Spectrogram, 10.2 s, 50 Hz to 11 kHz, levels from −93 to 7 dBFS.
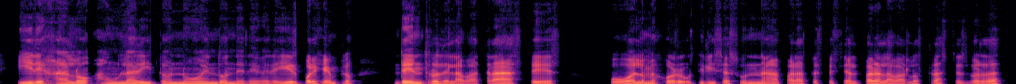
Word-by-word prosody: y 110 0 +3
dejarlo 105 +4 +2
a 100 - -10
un 105 +2 0
ladito, 115 0 +1
¿no?, 100 0 +1
en 105 0 +1
donde 95 -2 -1
debe 95 +1 -7
de 95 - -6
ir. 130 +5 +1
Por - - +4
ejemplo, 110 -2 -2 0.4
dentro 105 +1 +5
del 95 -1 -1
lavatrastes. - - +1 0.5
O 95 +1 +3
a - - +4
lo 95 - +2
mejor - - 0
utilizas - - -5
un 100 0 -3
aparato 105 -1 -2
especial 110 0 -7
para 160 -4 +3
lavar 100 -4 -2
los 100 0 -8
trastes, 165 -11 -7
¿verdad? 150 - -1
105 Hz, 170 wpm, -26 LUFS, 100-110 Hz, 0.5 s, dentro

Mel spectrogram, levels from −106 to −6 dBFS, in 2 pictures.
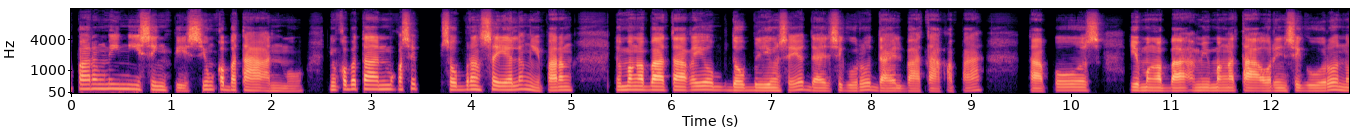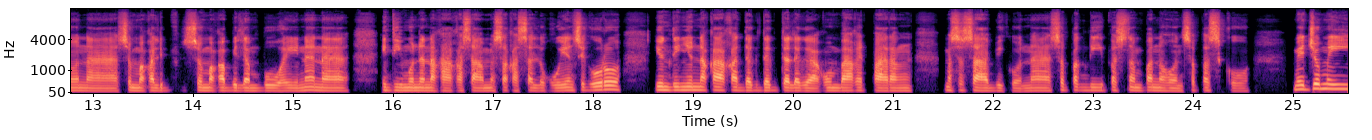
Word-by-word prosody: parang 200 0 -1
may 200 0 -2
missing 175 -5 +3
piece 120 +7 +3
'yong 170 - -6
kabataan 125 -8 +1
mo. 105 -1 -13 0.2
'Yong 160 -1 -7
kabataan 185 -1 +3
mo 180 - -6
kasi 175 +4 +3 0.2
sobrang 165 +2 +1
saya 155 -1 +5
lang 170 0 -3
eh. 120 - -6
Parang 145 +2 +1 0.4
no'ng 150 0 -3
mga 155 -1 +3
bata 150 0 +5
kayo 155 +2 0
doble 130 -1 -3
'yong 125 -3 0
saya 150 +4 +1
dahil 120 -4 -2
siguro 130 +5 0
dahil 115 -4 -2
bata 110 0 -3
ka - - -9
pa. - - -5 0.5
Tapos 130 +4 0 0.3
'yong 135 - +2
mga 125 -1 +1
ba 120 +1 +4 0.2
'yong 130 0 -5
mga 125 0 0
tao 120 -1 +2
rin 120 0 -4
siguro 120 +5 -1
'no 125 -2 -3
na 110 -2 -3
sumakalib 120 -1 0 0.2
sumakabilang-buhay 120 -1 0
na 140 - 0
na 125 -1 +1 0.5
hindi 130 -1 -2
mo 130 - -1
na 125 - +1
nakakasama 120 -1 -1
sa - - +3
kasalukuyan. 120 +1 -1
Siguro 150 +5 +2 0.3
'yon 150 -1 +1
din 145 0 0
'yong 145 - -3
nakakadagdag 130 -2 0
talaga 120 -3 +1
kung 125 0 -6
bakit 125 0 -1
parang 120 -1 0 0.3
masasabi 120 -1 +3
ko 110 -1 -9
na 120 +1 -4
sa 125 - +2
paglipas 130 -2 -2
ng 130 -3 -4
panahon 120 -3 -4
sa 120 +3 +3
Pasko, 115 -3 -1 0.4
medyo 180 +3 +4
may 200 -1 +2
125 Hz, 165 wpm, -25 LUFS, 120-150 Hz, 0.5 s, saya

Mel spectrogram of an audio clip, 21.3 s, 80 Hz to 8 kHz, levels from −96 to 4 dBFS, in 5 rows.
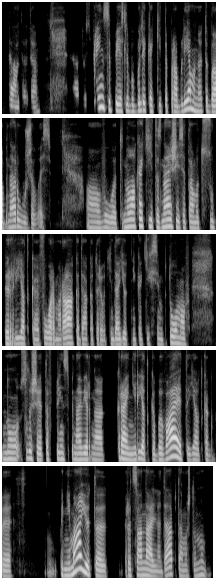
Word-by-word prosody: да, 155 - -4 0.2
да, 135 - -21
да. 135 - -11 0.7
То 150 - -17
есть - - -26
в - - -63
принципе, 240 -8 +3
если 170 +1 -1
бы 160 0 -6
были 180 +4 -1
какие-то 165 -2 -6
проблемы, 180 +8 +2
ну, 160 - -3
это 160 +1 -5
бы 150 0 +3
обнаружилось. 150 -5 -3 0.7
O, 150 -1 -4
вот. 145 -3 -4
Ну 170 +3 +1
а 185 - +5
какие-то, 185 -3 0
знаешь, 175 +3 +3
если 155 -1 -1
там 150 -1 -2
вот 145 -2 -6
если - - -2
супер 155 -2 -2
редкая 145 -3 -3
форма 140 -2 -1
рака, 155 +1 +4
да, 140 -1 -5
которая 135 -1 -9
вот - - -16
не 135 - -4
дает 135 0 -2
никаких 135 +1 -11
симптомов. 145 +1 -2 0.5
Но, 170 0 0
слушай, 185 -4 0
это 165 - -3
в - - -19
принципе, 170 -1 -1
наверно, 155 -2 0 0.3
крайне 160 -5 +4
редко 160 -3 -1
бывает. 175 - +6
И 145 - -5
я 150 0 -3
вот 145 - -10
как 150 -4 -8
бы, 140 -2 -2 0.7
м, 235 +1 -14
понимаю 215 - +6
это 150 -5 0 0.3
рационально, 160 -4 0
да, 175 +7 +1
потому 150 -6 -8
что, 150 +2 -11
ну, 170 0 -7
155 Hz, 165 wpm, -21 LUFS, 145-170 Hz, 0.7 s, бывает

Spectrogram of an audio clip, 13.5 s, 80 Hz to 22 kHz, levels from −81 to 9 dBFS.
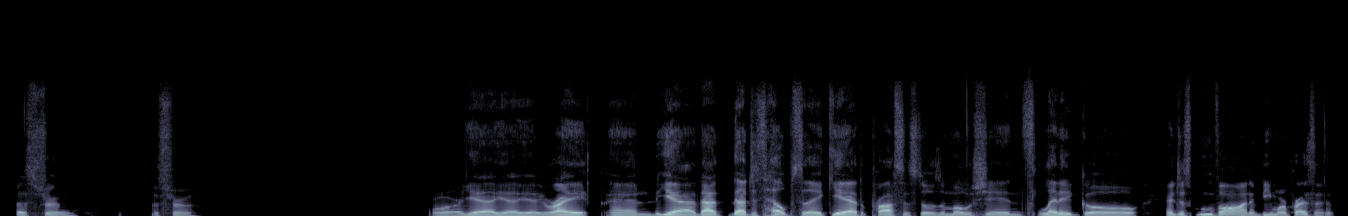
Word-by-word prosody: That's 120 -1 -6
true, 130 -1 -7 0.7
that's 115 +1 -16
true. 125 -1 -10 2.3
Or 110 -1 -6
yeah 115 0 +1
yeah 115 0 0
yeah, 110 0 -1
you're 110 +1 -4
right, 120 -1 +4 0.2
and, 115 -2 -4
yeah 120 -1 +4
that 125 -1 +5
that 135 -2 +6
just 140 -3 -9
helps, 130 -1 0
like, 115 -3 0
yeah 125 -3 +6
to - - -12
process 120 0 0
those 115 -1 -4
emotions, 110 -1 -5
let 125 +1 +2
it 120 -3 -1
go, 110 -1 -1 0.3
and 125 -1 -3
just 130 0 -7
move 140 -1 -1
on, 130 -5 +3
and 105 - -8
be 115 - -5
more 120 -1 -3
present. 115 -11 -4
115 Hz, 145 wpm, -23 LUFS, 110-125 Hz, 2.3 s, that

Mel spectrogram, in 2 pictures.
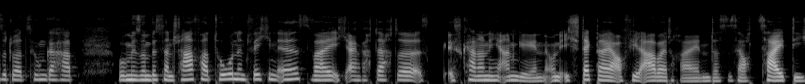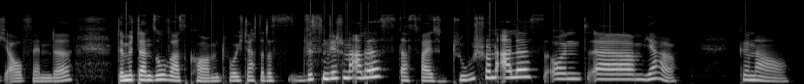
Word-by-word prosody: Situationen 220 0 -6
gehabt, 210 -2 -6 0.3
wo 205 - -3
mir 215 0 +3
so 210 - 0
'n 210 - +2
bisschen 210 -2 -2
scharfer 220 +1 0
Ton 240 +2 0
entwichen 230 0 -3
ist, 235 0 -3
weil 205 0 +1
ich 205 - -9
einfach 195 -1 -5
dachte, 205 -1 -3
es - - -16 0.2
es - - -8
kann 205 -2 -2
doch 200 - +1
nicht 195 -1 -1
angehen. 165 -4 -3
Und 180 0 -2
ich 190 +1 -7
stecke 220 0 0
da 195 -2 +2
ja 170 -2 +3
auch - - -10
viel 185 -3 -3
Arbeit 180 +1 0
rein. 155 +2 -5
Das 160 +1 -10
ist 175 - -15
ja 155 - -1
auch 155 - -9
Zeit, 180 -3 +3
die 165 - -1
ich 165 - -8
aufwende, 150 +6 -3 0.4
damit 205 +3 +7
dann 205 -1 +7
so 220 +1 +4
was 175 -2 +1
kommt, 160 +1 -2
wo 180 - 0
ich 180 - -3
dachte: 190 0 -2
„Das 180 -1 -3
wissen 230 +6 +2
wir 285 - +5
schon 305 0 +4
alles. 350 +4 +4
Das 185 -1 -4
weißt 165 -5 -1
du 200 +4 -2
schon 310 +3 +2
alles.“ 345 +2 +4
Und, 255 +1 -2
ähm, 235 -1 +2
ja, 230 - -2 0.6
genau. 170 - -3
205 Hz, 225 wpm, -24 LUFS, 175-230 Hz, 0.6 s, damit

